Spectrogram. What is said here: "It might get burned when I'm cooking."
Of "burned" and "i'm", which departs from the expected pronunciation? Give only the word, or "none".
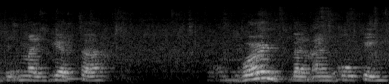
burned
